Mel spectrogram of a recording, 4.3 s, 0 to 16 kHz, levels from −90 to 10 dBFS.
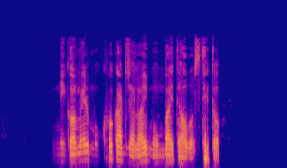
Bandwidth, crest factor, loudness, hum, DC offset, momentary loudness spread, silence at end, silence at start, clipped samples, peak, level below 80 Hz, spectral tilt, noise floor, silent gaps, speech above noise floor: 7.8 kHz; 22 dB; -22 LUFS; none; under 0.1%; 6 LU; 1 s; 0.9 s; under 0.1%; -2 dBFS; -52 dBFS; -6.5 dB/octave; under -90 dBFS; none; over 68 dB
